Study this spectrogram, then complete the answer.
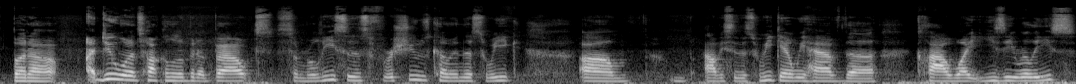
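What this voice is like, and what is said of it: Stuffy, congested sick-sounding voice. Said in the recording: “excuse me for my voice. I'm getting kind of sick, so I'm a little stuffy, so my voice might not be the greatest.”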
